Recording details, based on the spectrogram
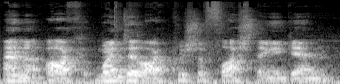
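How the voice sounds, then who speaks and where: A young Australian man with a lowish voice recounts a trip, filling the pauses with ums and the odd swear. The room sounds echoey, with the mic a little way off and a faint hiss underneath. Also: distant mic. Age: young adult. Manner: relaxed storyteller, swears, hesitant fillers. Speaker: guest. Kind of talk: casual chat, storytelling.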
